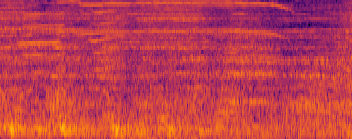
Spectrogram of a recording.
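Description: Electroacoustic music built from beluga whale sounds: a dense layer of many high whistles held together, with quick downward chirps beneath them and a high whistle sliding down near the end.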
